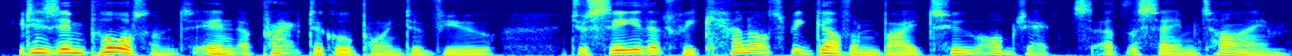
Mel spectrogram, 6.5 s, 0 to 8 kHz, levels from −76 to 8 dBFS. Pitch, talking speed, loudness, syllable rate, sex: 135 Hz, 215 wpm, -20 LUFS, 5.1 syllables/s, male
